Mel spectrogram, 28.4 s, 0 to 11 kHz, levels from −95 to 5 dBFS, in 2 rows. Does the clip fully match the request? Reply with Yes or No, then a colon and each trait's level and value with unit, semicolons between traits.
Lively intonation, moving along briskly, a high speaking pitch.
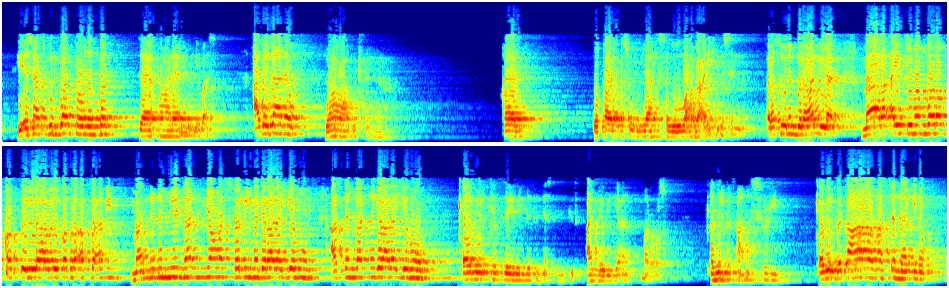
Yes: wide, 6.3 semitones; fast, 115 wpm; high, 195 Hz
